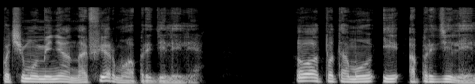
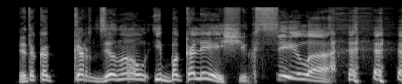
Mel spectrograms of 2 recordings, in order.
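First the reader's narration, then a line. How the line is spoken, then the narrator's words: False, haughty laughter. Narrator (Russian): Он рассмеялся, но теперь в его смехе чувствовалась фальшь и высокомерие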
